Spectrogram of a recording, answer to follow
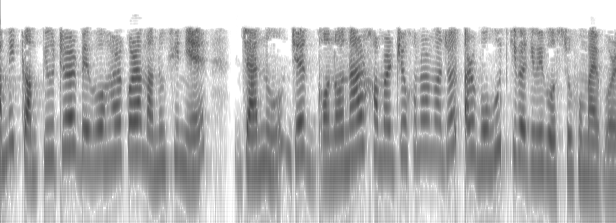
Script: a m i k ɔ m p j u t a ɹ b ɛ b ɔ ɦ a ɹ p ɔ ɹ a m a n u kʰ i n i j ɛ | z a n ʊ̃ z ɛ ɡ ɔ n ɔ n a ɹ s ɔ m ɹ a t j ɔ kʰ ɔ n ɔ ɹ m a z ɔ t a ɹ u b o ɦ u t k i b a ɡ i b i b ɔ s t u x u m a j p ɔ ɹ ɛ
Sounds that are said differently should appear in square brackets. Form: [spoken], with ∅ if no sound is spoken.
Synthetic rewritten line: a m i k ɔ m p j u t a ɹ b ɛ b ɔ ɦ a ɹ [k] ɔ ɹ a m a n u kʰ i n i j ɛ | z a n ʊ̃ z ɛ ɡ ɔ n ɔ n a ɹ [x] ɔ m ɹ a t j ɔ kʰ ɔ n ɔ ɹ m a z ɔ t a ɹ u b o ɦ u t k i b a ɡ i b i b ɔ s t u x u m a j p ɔ ɹ ɛ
